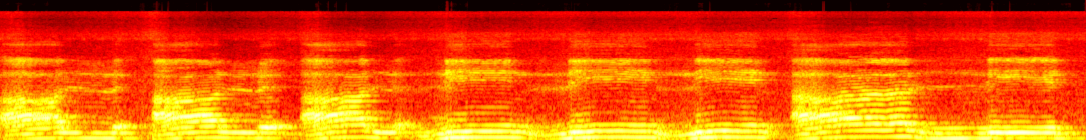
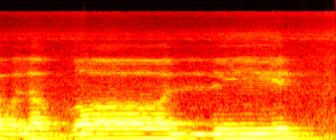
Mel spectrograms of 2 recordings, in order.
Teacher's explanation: ضاد کو بڑھا کر کے لام سے ملاؤ، پھر لام کو یہ سے ملا کر کے دبا کے پڑھو، جیسے آلین، آل، آپ کی زبان جو ہے اوپر کے دانت کی جڑ میں لگے، آل اور لین۔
